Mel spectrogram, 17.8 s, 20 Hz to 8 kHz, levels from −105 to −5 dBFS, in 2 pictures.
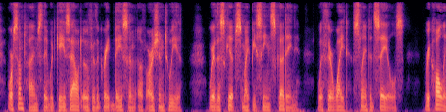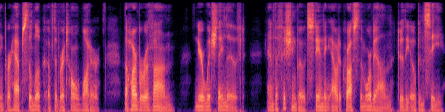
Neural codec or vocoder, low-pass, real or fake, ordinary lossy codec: autoencoder, 48 kHz, 32 numbers a frame, DAC-VAE, trained on Japanese speech; 7.2 kHz; fake; MP3, 64 kbps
